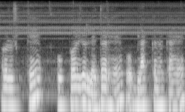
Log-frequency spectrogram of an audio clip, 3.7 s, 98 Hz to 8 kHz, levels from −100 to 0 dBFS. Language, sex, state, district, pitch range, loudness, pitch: Hindi, male, Odisha, Khordha, 120-140 Hz, -16 LUFS, 125 Hz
